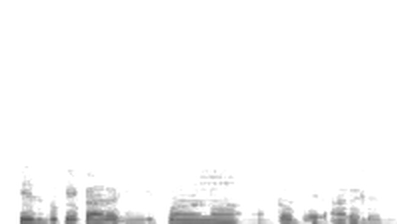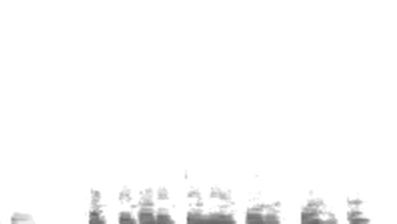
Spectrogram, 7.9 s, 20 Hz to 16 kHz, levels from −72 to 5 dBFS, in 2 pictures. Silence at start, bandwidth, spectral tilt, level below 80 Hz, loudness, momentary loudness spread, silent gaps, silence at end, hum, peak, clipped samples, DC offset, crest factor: 0.2 s; 4.1 kHz; -11 dB/octave; -70 dBFS; -33 LUFS; 10 LU; 4.48-4.81 s; 0.3 s; none; -14 dBFS; under 0.1%; under 0.1%; 18 dB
